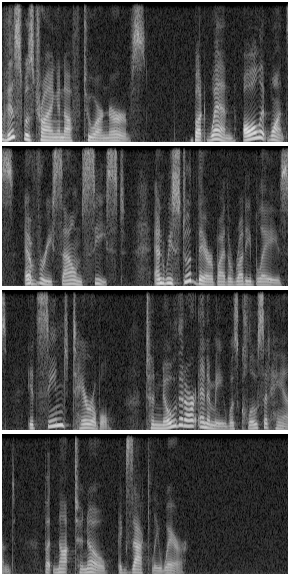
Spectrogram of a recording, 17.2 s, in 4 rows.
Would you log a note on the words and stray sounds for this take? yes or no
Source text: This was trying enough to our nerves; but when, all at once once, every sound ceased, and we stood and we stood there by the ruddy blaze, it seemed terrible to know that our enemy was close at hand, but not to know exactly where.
yes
